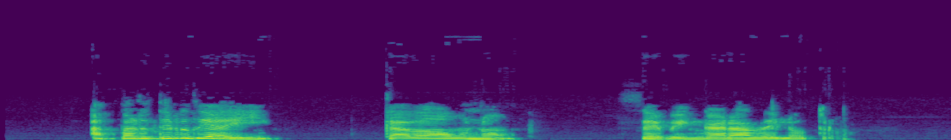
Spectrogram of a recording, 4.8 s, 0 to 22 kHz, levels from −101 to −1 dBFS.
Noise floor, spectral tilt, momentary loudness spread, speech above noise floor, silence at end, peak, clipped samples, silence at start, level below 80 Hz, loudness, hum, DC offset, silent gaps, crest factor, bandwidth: -64 dBFS; -7 dB/octave; 12 LU; 50 dB; 0.6 s; -2 dBFS; under 0.1%; 0.45 s; -58 dBFS; -15 LUFS; none; under 0.1%; none; 14 dB; 6.4 kHz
